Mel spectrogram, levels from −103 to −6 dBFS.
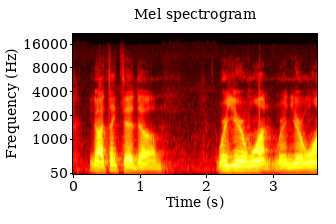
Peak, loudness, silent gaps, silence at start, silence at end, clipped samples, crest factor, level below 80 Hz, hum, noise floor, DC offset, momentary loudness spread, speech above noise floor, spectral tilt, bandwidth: -8 dBFS; -24 LUFS; none; 0.25 s; 0 s; under 0.1%; 16 dB; -78 dBFS; none; -63 dBFS; under 0.1%; 8 LU; 40 dB; -7.5 dB/octave; 9.6 kHz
